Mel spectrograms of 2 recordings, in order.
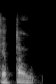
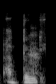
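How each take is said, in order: First: "a bout" with a rounded diphthong, softer and lower; Canadian "about". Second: "a boot" with a long oo, said softer; exaggerated "about". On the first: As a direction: say "a bout", not "a boot". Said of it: "it's a bout". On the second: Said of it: "but it's not a boot". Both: Shown as a demonstration.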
